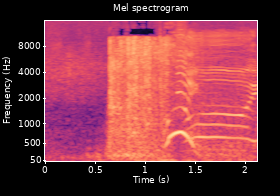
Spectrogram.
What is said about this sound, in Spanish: Estos son truenos, ¿no? Me encantan los días así. Truenos que están acompañados de relámpagos. Mirá así más fuerte todavía. ¡Uy, qué tormentón! Un tormentón impresionante.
